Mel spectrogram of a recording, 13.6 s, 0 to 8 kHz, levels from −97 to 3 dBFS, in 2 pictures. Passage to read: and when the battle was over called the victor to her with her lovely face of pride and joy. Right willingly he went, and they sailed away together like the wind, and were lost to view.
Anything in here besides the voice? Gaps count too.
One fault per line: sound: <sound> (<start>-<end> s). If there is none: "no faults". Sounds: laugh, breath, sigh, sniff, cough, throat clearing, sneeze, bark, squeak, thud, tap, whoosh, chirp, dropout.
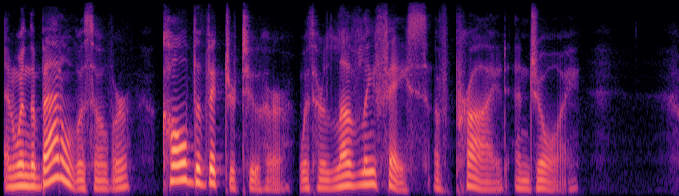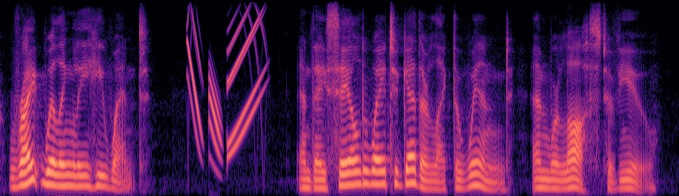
sound: chirp (8.7-9.5 s)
